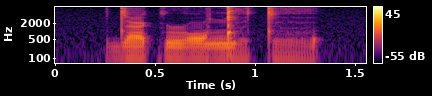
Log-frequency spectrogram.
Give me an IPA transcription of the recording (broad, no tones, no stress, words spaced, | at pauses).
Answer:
dækɹɔŋ͡ǃə̤tə̤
